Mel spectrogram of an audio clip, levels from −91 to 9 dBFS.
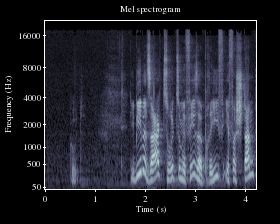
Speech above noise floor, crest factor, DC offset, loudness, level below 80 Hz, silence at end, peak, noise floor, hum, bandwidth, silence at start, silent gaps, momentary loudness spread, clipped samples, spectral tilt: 37 dB; 18 dB; under 0.1%; -19 LUFS; -72 dBFS; 0.05 s; -4 dBFS; -58 dBFS; none; 18 kHz; 0.55 s; none; 15 LU; under 0.1%; -2.5 dB/octave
